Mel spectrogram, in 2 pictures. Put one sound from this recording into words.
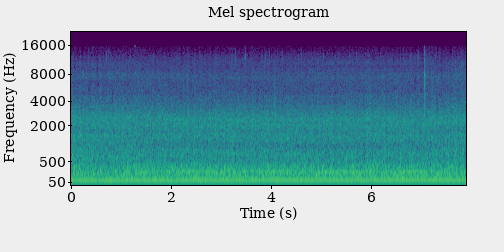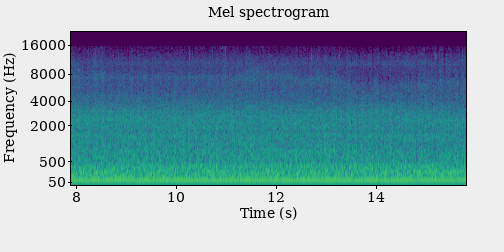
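Jet engines roar with a steady low drone inside an airliner cabin.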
